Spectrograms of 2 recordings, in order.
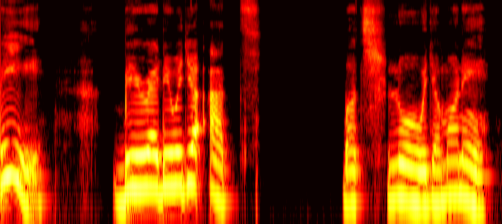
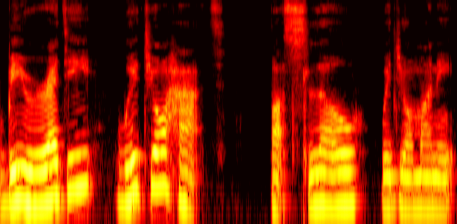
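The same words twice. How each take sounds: First: It is said in a Jamaican patois accent. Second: It is said in the speaker's plain accent.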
